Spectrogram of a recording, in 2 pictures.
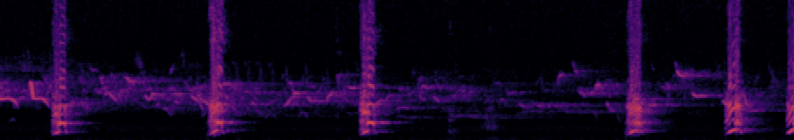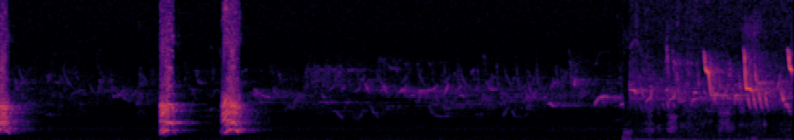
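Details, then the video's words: Dogs running and chasing on a lush meadow bark repeatedly, eight short sharp barks in irregular bursts, over continuous chirping and warbling birdsong. "Dog barking sounds"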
